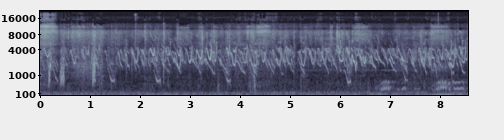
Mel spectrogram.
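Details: Group of young francolin chicks peeping nonstop: thin, high, downward-sweeping cheeps packed closely together, a few sharper clicks mixed in, and short lower warbling notes near the end over a constant low rumble.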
